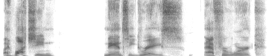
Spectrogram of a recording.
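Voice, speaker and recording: A man around forty hosting a casual live-stream chat, halting and circling back over his phrases. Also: fairly high pitch, slightly rough, no echo, studio quality. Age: late 30s to early 40s.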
